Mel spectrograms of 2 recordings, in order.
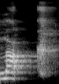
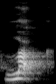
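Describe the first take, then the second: First: The final k is released with a puff of air. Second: The final k is released without a puff of air. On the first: The speaker calls it wrong. "we don't say luck" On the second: The speaker calls it right. "It's a softer sound. Doesn't have that aspiration"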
